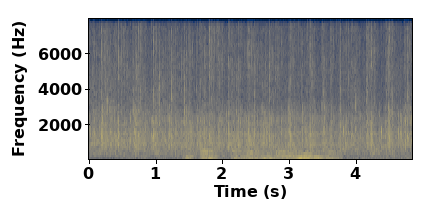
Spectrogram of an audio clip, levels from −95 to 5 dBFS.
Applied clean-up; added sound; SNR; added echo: none; Applause; -4 dB; reverberation time 0.8 s.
